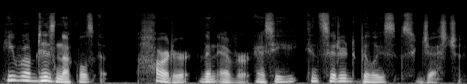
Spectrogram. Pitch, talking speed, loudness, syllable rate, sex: 125 Hz, 155 wpm, -18 LUFS, 5.6 syllables/s, male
